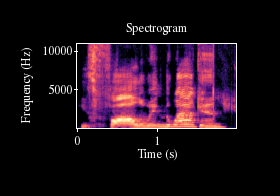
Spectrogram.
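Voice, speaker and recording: A woman reading a picture book aloud to young children in an expressive way, with asides and questions to the listeners. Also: mid-range voice, unhurried.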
